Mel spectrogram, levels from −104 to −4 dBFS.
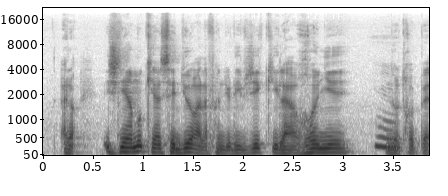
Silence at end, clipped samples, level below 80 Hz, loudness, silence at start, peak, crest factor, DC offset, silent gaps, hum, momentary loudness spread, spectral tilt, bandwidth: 0 s; under 0.1%; -58 dBFS; -30 LUFS; 0.2 s; -12 dBFS; 16 dB; under 0.1%; none; none; 10 LU; -6.5 dB/octave; 18 kHz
